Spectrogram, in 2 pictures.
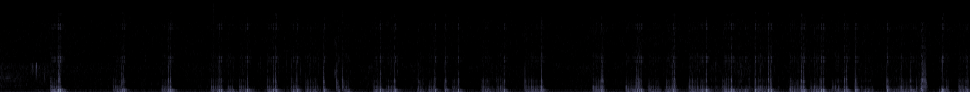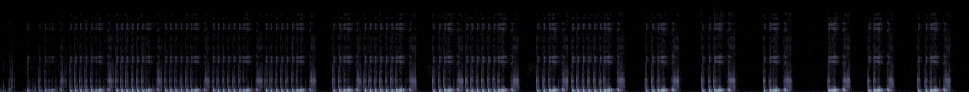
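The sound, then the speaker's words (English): A vibrational mating signal of the leafhopper Graminella nigrifrons carried through a plant: low, buzzy pulses that start as sparse clicks, then build into a loud, rhythmic series of throbbing bursts with a steady repeating beat. “And this is what you just heard is called Graminella nigrifrons,”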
